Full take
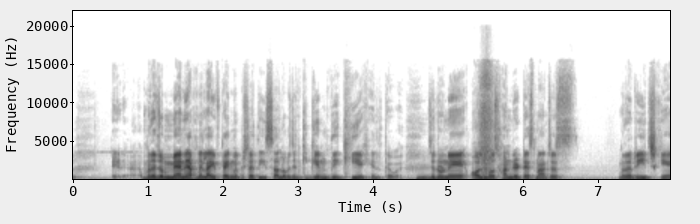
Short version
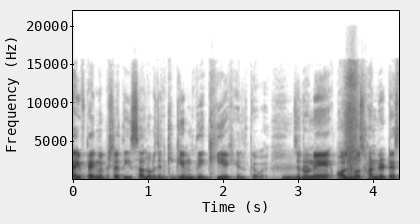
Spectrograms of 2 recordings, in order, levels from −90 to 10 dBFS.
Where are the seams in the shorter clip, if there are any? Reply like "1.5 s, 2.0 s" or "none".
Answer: none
